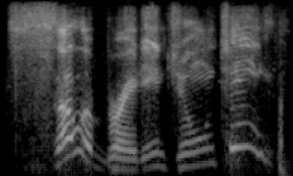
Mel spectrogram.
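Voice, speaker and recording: A man's voice: high voice, huge pitch swings, measured pace, sharp tone, slightly rough, dry recording, low-quality recording. A man chatting casually as a show co-host, exuberant and emphatic in his delivery. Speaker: show co-host presenting a word-of-the-day segment. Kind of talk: casual chat.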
